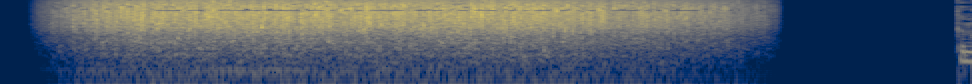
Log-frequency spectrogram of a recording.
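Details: Steady rushing water like a stream or waterfall, with no animal voice. A brief burst of another sound begins right at the end.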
